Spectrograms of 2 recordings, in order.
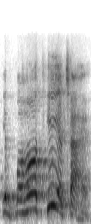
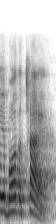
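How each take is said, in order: First: It is said with strong, emphatic feeling. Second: It is said plainly, without extra emphasis.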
